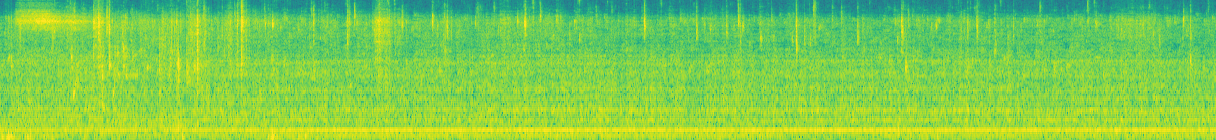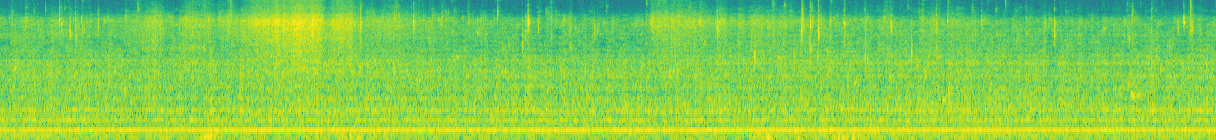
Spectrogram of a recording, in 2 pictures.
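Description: Water trickling steadily over the low hum of a small water pump, with a few light knocks and a brief louder hiss about fifteen seconds in.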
